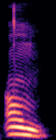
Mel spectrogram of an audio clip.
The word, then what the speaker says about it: homme: Sir, the H is silent. That is why it is called Om.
